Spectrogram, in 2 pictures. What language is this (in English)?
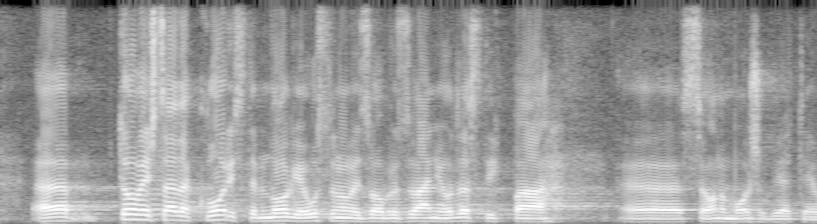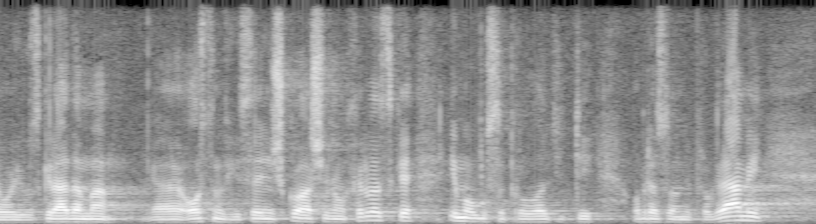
Croatian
